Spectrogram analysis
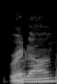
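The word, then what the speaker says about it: Rodón: Rodon?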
